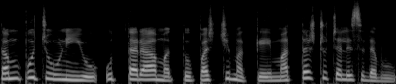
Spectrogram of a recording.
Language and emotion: Kannada, neutral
